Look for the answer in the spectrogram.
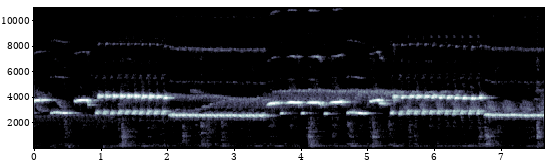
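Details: Nine-year-old male Russian canary teaching its grandchildren, singing indoors: continuous rolling trills and sustained tours at a fairly high pitch, shifting between lower and higher rolls, with faint soft clicks and chirps underneath.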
